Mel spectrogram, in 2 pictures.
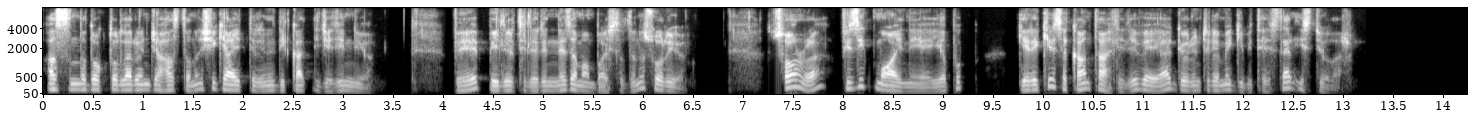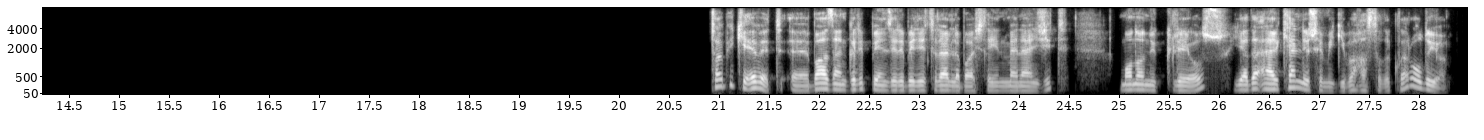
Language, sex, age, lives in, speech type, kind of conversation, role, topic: Turkish, male, 30-34, Germany, read, expert-assistant, expert, Hafif başlayan belirtiler ciddi hastalıkların tanısında gecikmeye neden olur mu?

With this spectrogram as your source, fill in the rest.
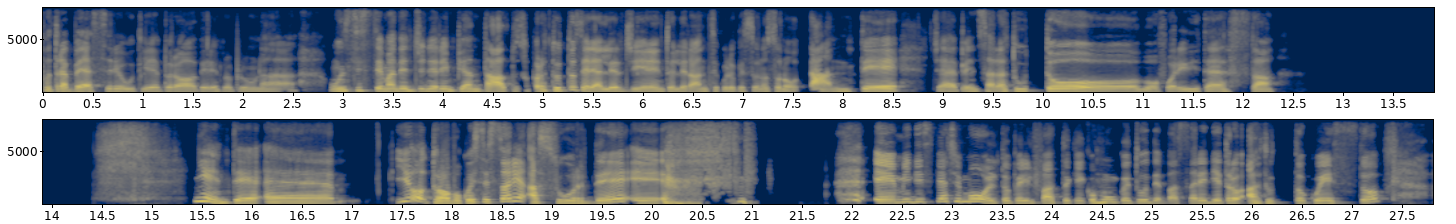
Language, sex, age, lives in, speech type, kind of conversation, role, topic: Italian, female, 25-29, Italy, conversation, podcast, host, Come gestisci le allergie e le intolleranze dei tuoi ospiti?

